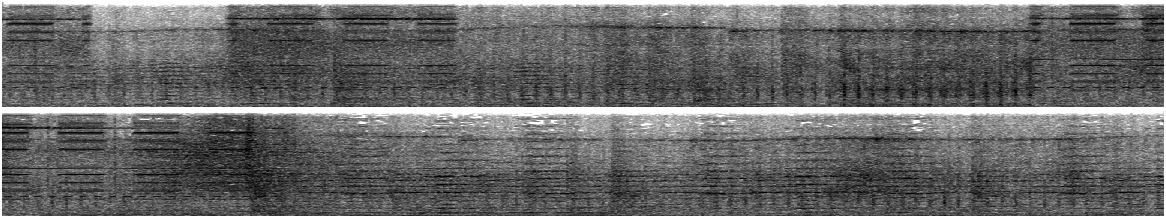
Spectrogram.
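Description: A failing aircraft engine roars loudly and continuously during an emergency landing, a dense droning rumble with shifting pitch that fills the whole stretch without speech.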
